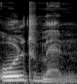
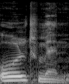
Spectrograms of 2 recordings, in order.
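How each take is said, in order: The two takes are said the same way.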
